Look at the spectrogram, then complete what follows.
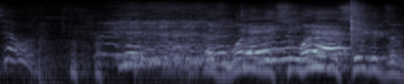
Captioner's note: laughs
